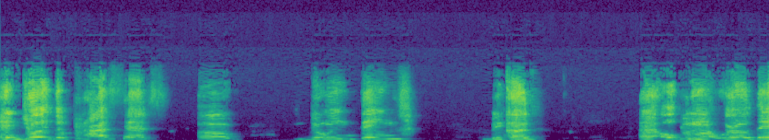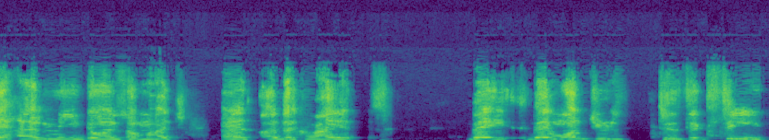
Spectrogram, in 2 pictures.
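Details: Adult man with cerebral palsy since birth, wheelchair user, whose family was told at birth he would not be able to speak; dysarthric speech (cerebral palsy).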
